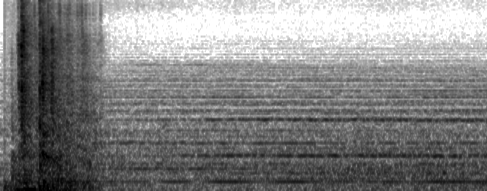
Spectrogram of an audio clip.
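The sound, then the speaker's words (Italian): A door leading from an attic out onto a roof opens with a loud, brief clunk and rattle, then gives way to a steady, low ambient hum that lingers after it. “Aprii la porta che dava all'esterno e mi trovai sul tetto.”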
